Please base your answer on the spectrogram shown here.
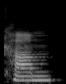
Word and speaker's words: come: For example, the letter O in writing in English is very often pronounced as A, so it should be written with the letter U, but it's not. For example, words like come, done, some, money, honey, mother, brother, oven, these are all pronounced with the sound A, not the O that you see in the writing.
